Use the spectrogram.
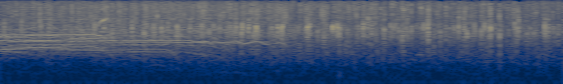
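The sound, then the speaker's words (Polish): A crowd in a courtyard at a summer outdoor concert cheers and applauds. Whoops and shouts ride over dense clapping through the first few seconds, then the clapping carries on loud and steady alone. “przetestujmy to, nie wiem, jakieś okrzyki, brawa, sprawdźmy to jak jest.”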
